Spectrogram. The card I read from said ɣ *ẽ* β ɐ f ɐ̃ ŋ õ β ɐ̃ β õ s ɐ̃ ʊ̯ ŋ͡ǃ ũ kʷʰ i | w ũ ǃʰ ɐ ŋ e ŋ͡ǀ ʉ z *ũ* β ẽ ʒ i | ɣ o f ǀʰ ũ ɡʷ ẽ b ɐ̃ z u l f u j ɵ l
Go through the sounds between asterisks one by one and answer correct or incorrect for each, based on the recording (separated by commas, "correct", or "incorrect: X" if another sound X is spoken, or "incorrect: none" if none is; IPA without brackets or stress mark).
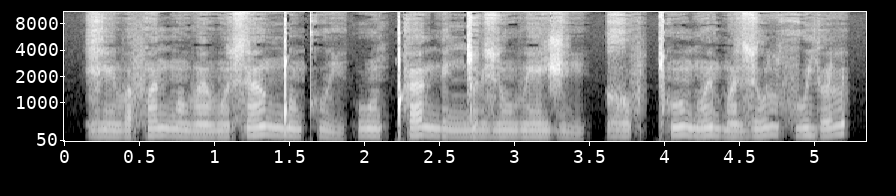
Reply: correct, correct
